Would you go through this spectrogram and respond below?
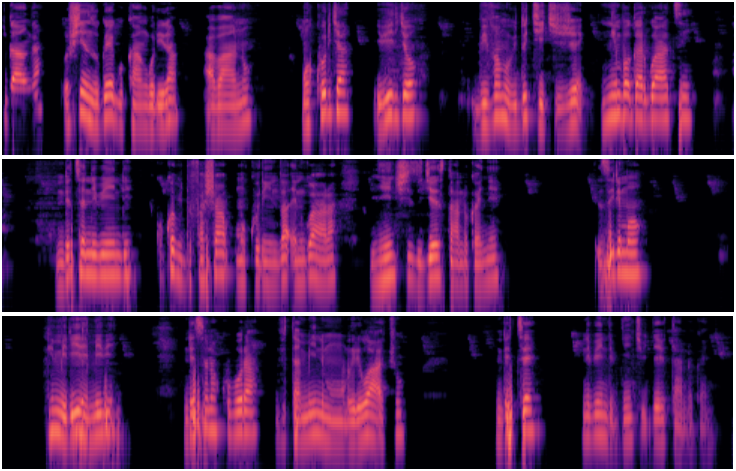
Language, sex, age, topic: Kinyarwanda, male, 18-24, health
